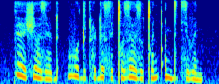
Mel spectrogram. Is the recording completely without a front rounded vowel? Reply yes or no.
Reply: yes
